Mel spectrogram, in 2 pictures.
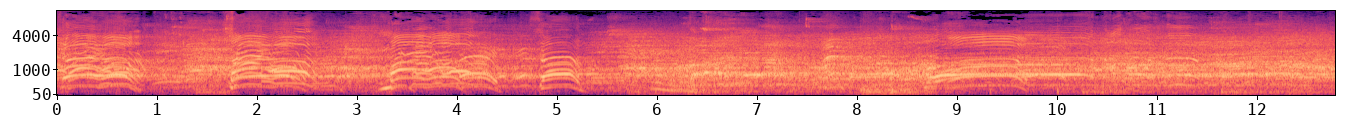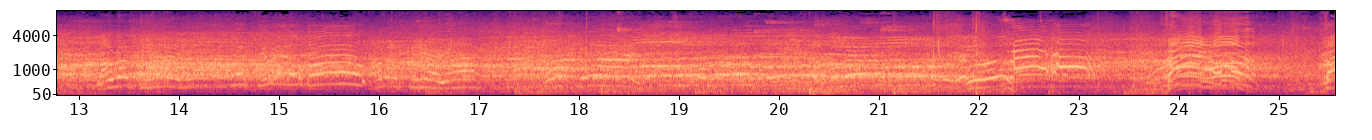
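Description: Basketball game sounds on a wooden court: sneakers squeaking in many short rising-and-falling chirps, the ball bouncing, and players and spectators calling out.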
